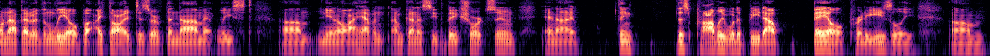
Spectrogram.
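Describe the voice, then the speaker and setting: A man's voice: medium pitch, a bit bright, dry recording. A man giving a casual spoken movie review, rambling with fillers and restarts.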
